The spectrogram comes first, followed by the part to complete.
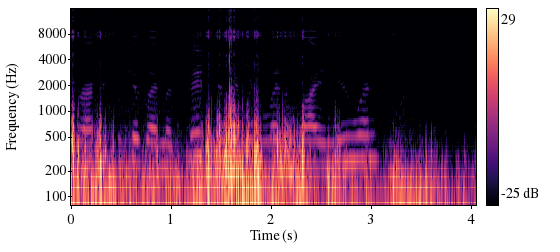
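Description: Indistinct voices talking over wind buffeting the microphone.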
